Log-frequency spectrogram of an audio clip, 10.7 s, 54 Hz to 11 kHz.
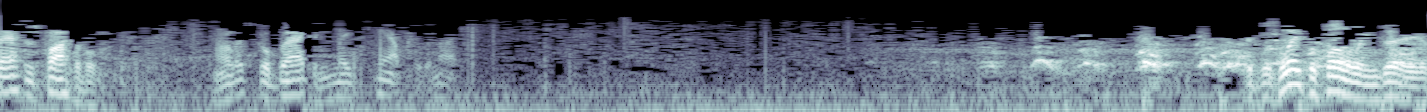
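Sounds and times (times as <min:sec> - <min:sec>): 
speech: 0:00.0 - 0:01.0, 0:01.6 - 0:03.6, 0:09.4 - 0:10.6
sled dogs yipping and barking: 0:07.0 - 0:10.6.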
